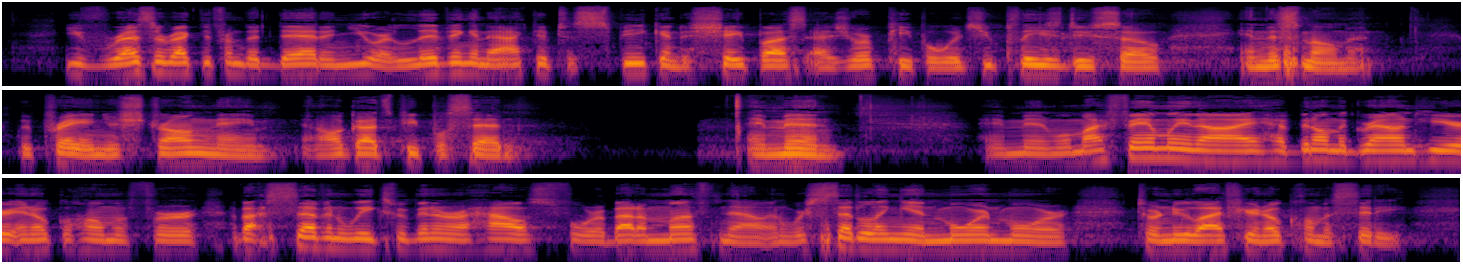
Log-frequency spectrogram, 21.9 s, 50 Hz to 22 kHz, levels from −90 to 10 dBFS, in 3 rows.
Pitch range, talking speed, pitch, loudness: 110-130 Hz, 230 wpm, 120 Hz, -24 LUFS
